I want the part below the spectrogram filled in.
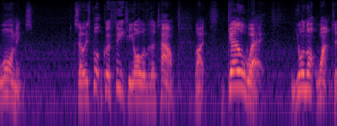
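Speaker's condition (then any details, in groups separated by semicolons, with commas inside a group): No condition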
